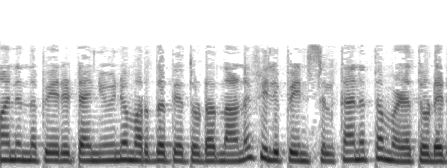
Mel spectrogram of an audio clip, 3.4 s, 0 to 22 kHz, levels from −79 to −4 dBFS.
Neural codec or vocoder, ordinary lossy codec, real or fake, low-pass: none; none; real; 7.2 kHz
